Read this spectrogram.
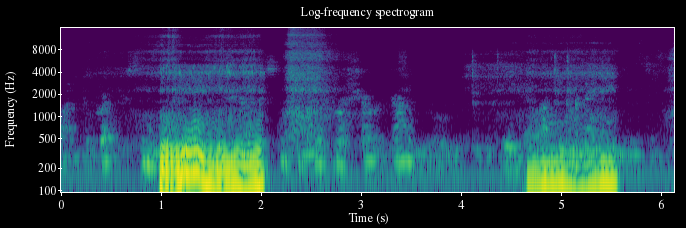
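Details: French bulldog asleep on a lap with eyes open, dreaming: loud, low rattling snores alternating with quieter breathing and faint dream noises; snoring.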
